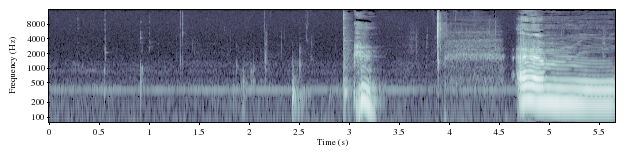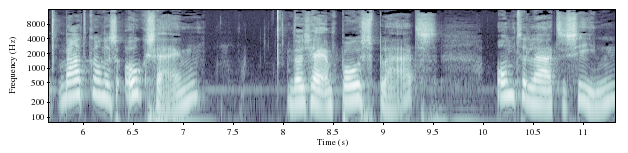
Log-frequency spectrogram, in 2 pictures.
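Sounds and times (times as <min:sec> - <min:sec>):
steady low hum: 0:00.0 - 0:11.3
person sipping a drink: 0:00.5 - 0:02.6
speech: 0:03.1 - 0:03.4, 0:04.7 - 0:07.2, 0:08.0 - 0:11.3.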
